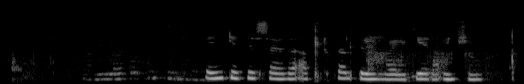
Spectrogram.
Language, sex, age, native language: Icelandic, female, 13, Icelandic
